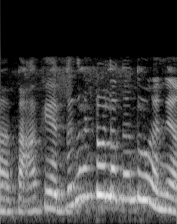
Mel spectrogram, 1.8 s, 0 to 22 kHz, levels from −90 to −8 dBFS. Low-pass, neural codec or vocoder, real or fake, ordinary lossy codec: none; none; real; none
